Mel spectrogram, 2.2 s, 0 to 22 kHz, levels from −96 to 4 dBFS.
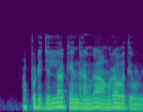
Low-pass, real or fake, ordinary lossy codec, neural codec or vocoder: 7.2 kHz; fake; none; codec, 16 kHz, 16 kbps, FunCodec, trained on Chinese and English, 50 frames a second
